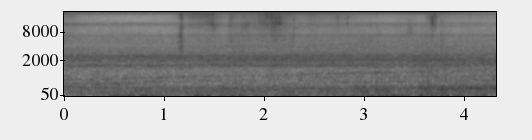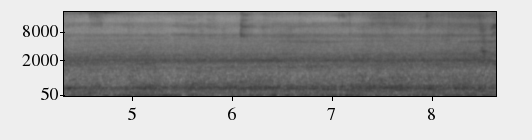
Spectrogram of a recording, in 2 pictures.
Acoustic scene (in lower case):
subway train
